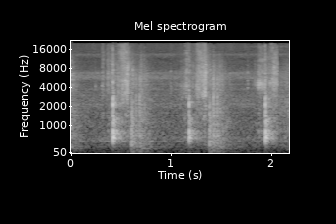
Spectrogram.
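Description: A knife cuts carrots into small chunks on a cutting board for a quick potato salad, three distinct, evenly spaced chops close up, each a sharp knock with a short scrape, in a quiet kitchen.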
